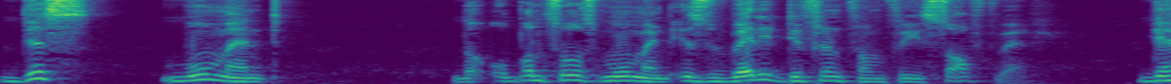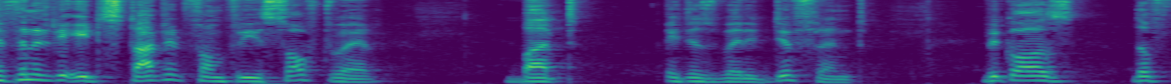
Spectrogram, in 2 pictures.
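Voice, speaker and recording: A man speaks in a somewhat breathy voice. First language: not English. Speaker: conference speaker on software. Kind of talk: conference talk.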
